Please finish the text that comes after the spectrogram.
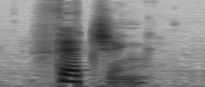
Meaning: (adjective) Attractive; pleasant to regard; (verb) present participle and gerund of fetch; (noun) The act by which something is fetched
- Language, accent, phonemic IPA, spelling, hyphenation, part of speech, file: English, US, /ˈfɛt͡ʃ.ɪŋ/, fetching, fetch‧ing, adjective / verb / noun, En-us-fetching.ogg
